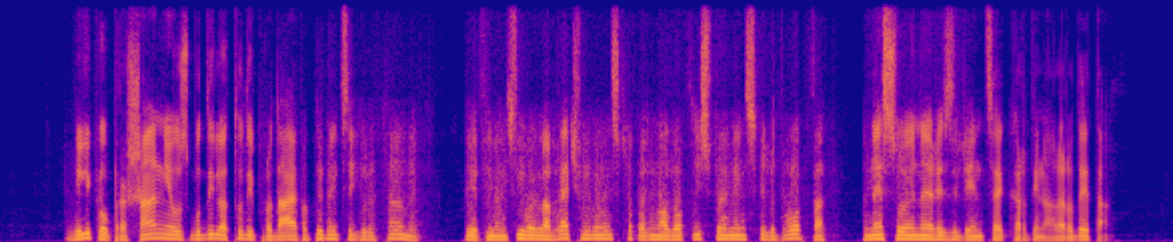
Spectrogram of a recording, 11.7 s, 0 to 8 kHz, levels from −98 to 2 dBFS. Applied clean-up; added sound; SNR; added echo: neural mask model DeepFilterNet 3.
